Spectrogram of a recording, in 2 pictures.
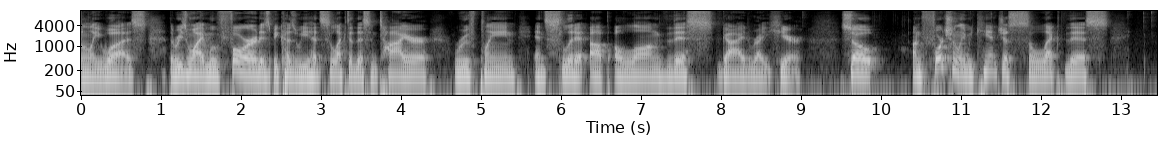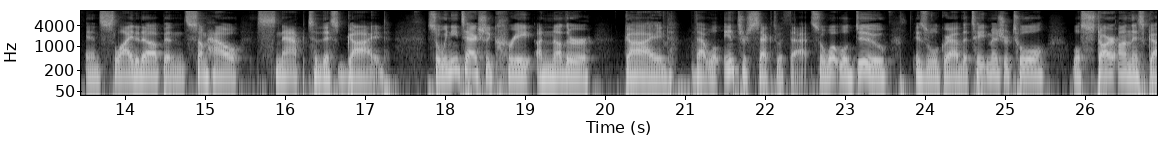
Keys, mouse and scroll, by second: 8.8 middle click, 9.8 right click, 10.1 scroll up 1, 10.2 right click, 10.5 x, 10.8 space, 12.9 middle click, 13.5 m, 20.5 Escape, 20.6-23.3 middle drag, 23.8 t.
